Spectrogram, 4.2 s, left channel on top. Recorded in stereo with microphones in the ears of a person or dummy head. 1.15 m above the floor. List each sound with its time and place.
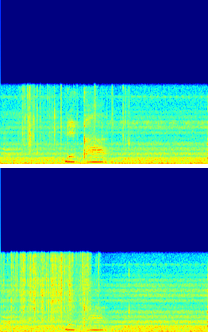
0.0 s a fan: 20° right (ahead or behind)
1.3 s a child speaking: 25° left (ahead or behind)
